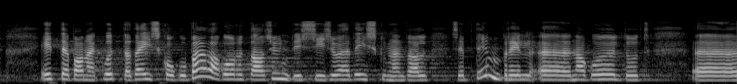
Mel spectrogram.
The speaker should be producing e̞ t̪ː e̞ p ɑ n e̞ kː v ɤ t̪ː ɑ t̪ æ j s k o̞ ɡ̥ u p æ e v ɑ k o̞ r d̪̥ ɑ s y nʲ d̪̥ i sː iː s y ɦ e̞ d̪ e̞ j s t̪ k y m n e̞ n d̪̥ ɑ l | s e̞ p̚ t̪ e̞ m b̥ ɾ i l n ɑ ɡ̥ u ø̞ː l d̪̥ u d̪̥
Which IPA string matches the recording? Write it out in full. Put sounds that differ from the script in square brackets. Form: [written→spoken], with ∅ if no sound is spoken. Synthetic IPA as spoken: e̞ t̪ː e̞ p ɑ n e̞ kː v ɤ t̪ː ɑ t̪ æ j s k o̞ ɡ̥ u p æ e v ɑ k o̞ r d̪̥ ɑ s y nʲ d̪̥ i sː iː s y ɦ e̞ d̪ e̞ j s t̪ k y m n e̞ n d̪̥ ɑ l | s e̞ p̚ t̪ e̞ m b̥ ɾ i l n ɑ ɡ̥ u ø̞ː l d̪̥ u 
